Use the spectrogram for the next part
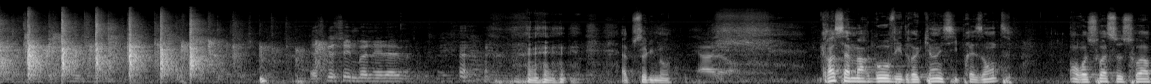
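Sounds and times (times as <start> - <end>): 
audience clapping in a lecture hall to welcome a guest: 0.0 - 4.1
speech: 3.3 - 7.5, 8.2 - 11.5
laughter: 4.3 - 6.3.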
